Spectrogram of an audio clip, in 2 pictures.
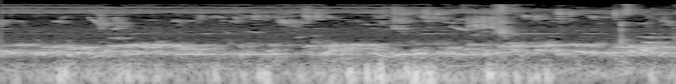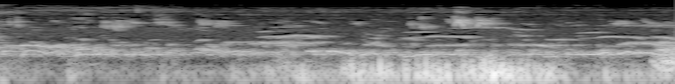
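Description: Birds chirping in many short high notes over a steady, lower, wavering call that runs under them. A low rumble swells about eight to ten seconds in.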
